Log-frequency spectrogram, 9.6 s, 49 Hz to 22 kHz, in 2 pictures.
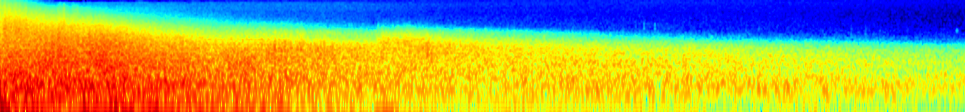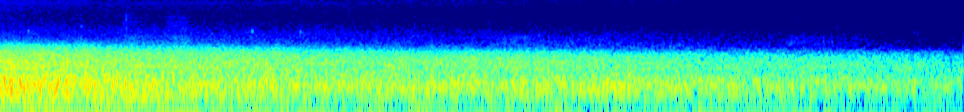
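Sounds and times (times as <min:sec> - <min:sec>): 
distant 338 rifle fire outdoors: 0:00.0 - 0:06.0.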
